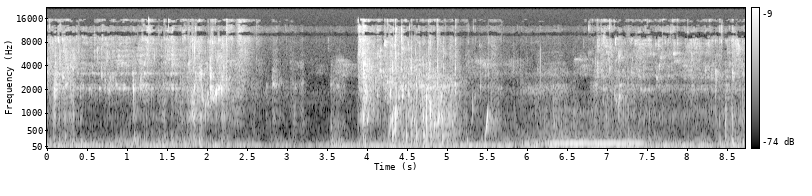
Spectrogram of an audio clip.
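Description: Distilled water pouring from a plastic gallon jug through a plastic funnel into a lead-acid battery cell, heard as a faint trickle with drips and splashes. The cell is being topped up because its water had fallen to the top of the plates.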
